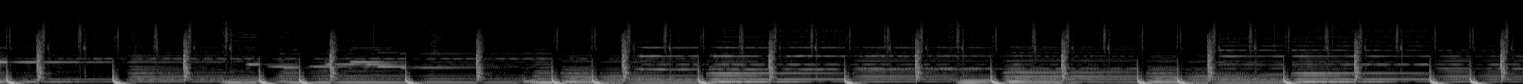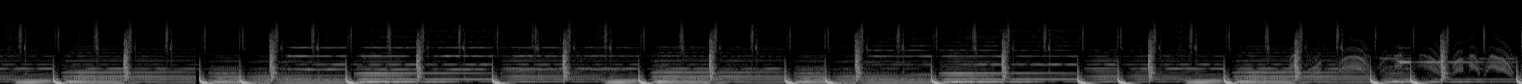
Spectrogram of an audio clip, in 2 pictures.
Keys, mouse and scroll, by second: 1.8 ctrl+z, 9.9 ctrl+z, 15.9 ctrl+=, 20.2 ctrl+z, 21.9 ctrl+shift+n, 22.4 ctrl+-.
